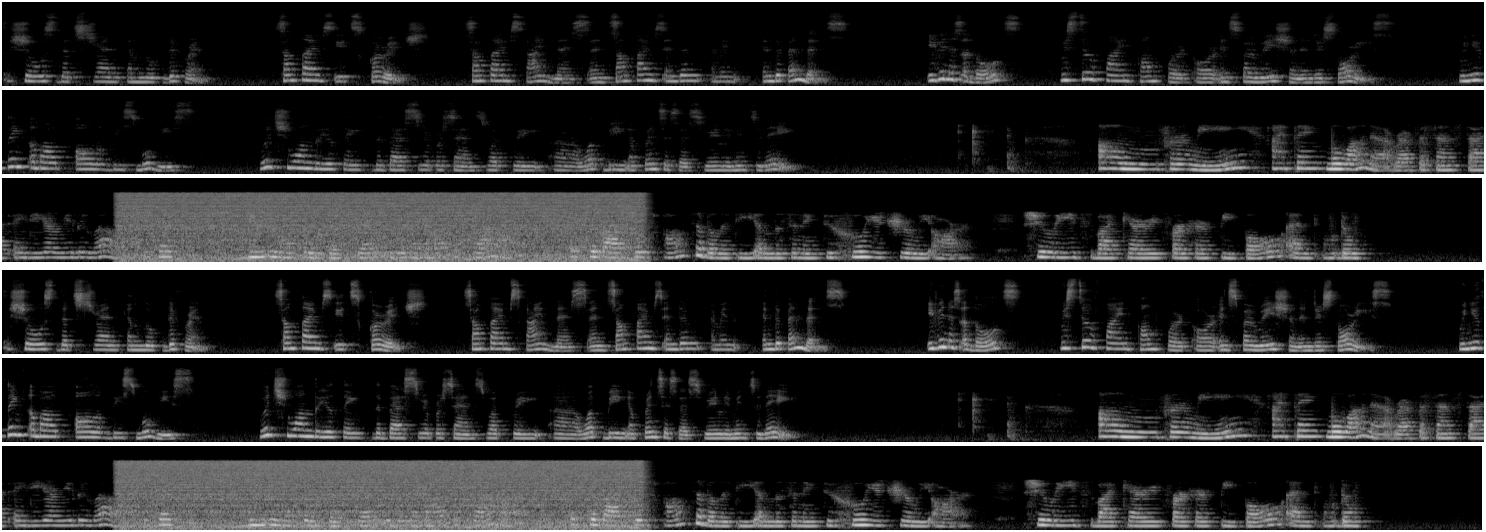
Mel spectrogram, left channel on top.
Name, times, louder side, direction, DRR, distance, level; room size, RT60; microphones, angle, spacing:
voice 1, 0.0-2.1 2.7-4.2 4.6-8.4 9.3-10.2 10.6-13.9 14.6-16.7 17.4-22.8, right 4 dB, 45° right, 8 dB, 0.3 m, -29 dB
voice 2, 25.8-31.4 31.6-39.3 39.6-43.2, right 1 dB, 20° left, -3 dB, 1.6 m, -26 dB
sound 1, 30.8-36.1, right 2 dB, 25° right, 0.9 m, -23 dB
4.3 x 2.6 x 3.6 m, 0.38 s
head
